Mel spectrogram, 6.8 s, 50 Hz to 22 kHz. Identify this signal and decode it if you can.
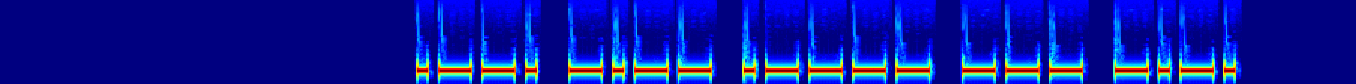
Morse code, heard as a keyed tone, about 22 wpm, 700 Hz. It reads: PY1OC
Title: DXCC-100 Call Signs - 5 Characters - 22wpm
